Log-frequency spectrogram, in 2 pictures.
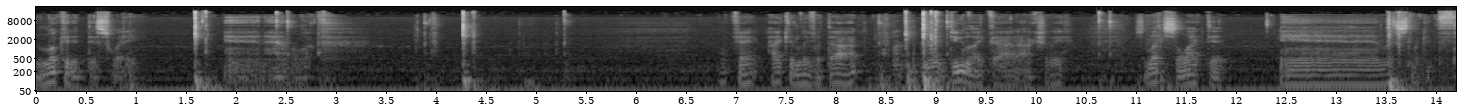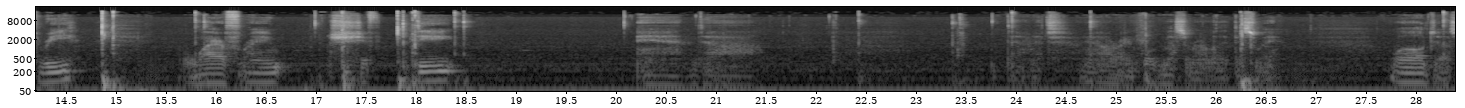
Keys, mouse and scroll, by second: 2.0 z, 3.4 middle click, 4.7 a, 8.1-9.3 middle drag, 9.3 ctrl+s, 13.9 KP_3, 15.3 z, 16.7 middle click, 18.2 shift+d, 22.8-24.4 middle drag, 24.4 click, 26.7 KP_3.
